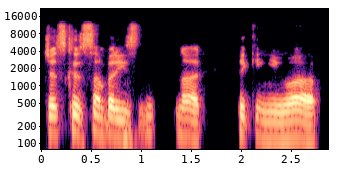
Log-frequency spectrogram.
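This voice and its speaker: A man with a creaky, gravelly voice speaks at medium pitch. He talks informally in a teleconference, with a very dry sound free of room echo. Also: fairly even intonation, normal speed. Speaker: meeting participant. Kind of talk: informal conference call discussion. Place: remote teleconference.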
